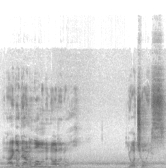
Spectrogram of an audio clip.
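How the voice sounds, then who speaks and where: Intense headstrong explorer, radio horror play, higher voice, commanding, theatrical, roomy live stage. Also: male voice, lively intonation, measured pace, heavy background noise. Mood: confident, condescending. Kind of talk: old-time radio horror drama acting. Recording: roomy live stage, loud music underneath. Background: loud music.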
